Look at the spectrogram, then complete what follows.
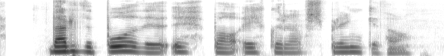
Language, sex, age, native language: Icelandic, female, 11, Icelandic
